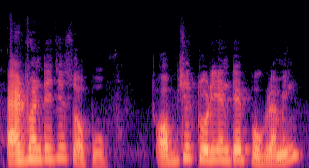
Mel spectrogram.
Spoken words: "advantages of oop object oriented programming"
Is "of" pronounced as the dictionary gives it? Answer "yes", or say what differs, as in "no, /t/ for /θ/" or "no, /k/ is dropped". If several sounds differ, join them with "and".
no, /p/ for /v/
